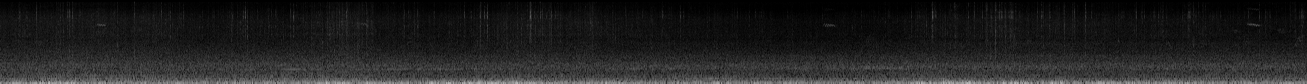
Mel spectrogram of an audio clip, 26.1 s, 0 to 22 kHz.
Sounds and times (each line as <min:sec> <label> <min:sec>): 0:00.0 wind in poplar trees 0:02.1
0:18.4 wind in poplar trees 0:26.1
